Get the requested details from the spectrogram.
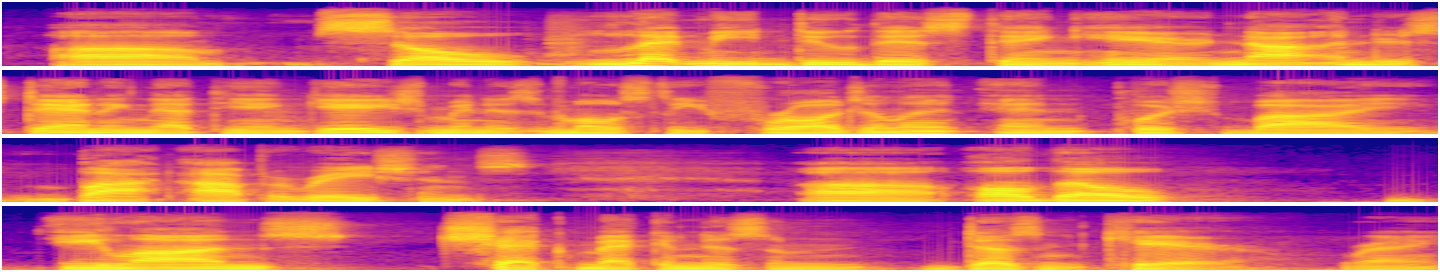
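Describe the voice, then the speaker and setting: Fairly slow speech with fairly even intonation in a very clean recording with a silent background. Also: man. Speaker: social media commentator. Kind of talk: podcast interview. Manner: plain-spoken.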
